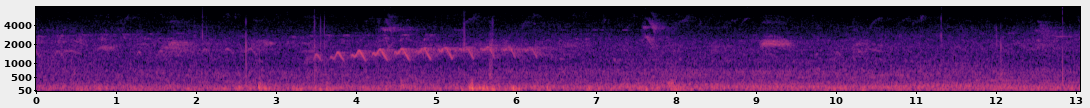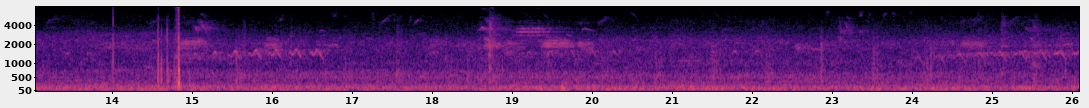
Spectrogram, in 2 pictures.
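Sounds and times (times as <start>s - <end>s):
steady low rumble: 5.3s - 26.0s
birds calling: 14.0s - 26.0s.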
